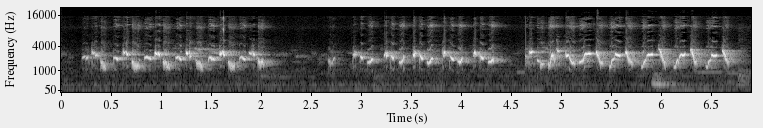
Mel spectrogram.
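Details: Lure call of a yellow-vented bulbul, trucukan bahan style, aimed at stirring quiet birds into calling. Three rapid chattering bursts of rolling, bubbling notes come in quick series, with short gaps between them and the last bout the fastest.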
